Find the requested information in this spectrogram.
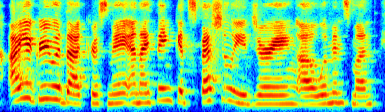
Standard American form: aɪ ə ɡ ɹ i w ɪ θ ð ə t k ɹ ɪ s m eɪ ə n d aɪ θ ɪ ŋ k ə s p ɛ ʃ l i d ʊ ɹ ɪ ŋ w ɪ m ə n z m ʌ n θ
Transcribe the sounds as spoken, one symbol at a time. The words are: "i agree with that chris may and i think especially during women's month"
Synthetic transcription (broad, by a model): aɪ ə ɡ ɹ i w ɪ ð ə t k ɹ ɪ s m eɪ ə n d aɪ θ ɪ ŋ k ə s p ɛ ʃ l i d ʊ ɹ ɪ ŋ w ɪ m ə n z m ʌ n θ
